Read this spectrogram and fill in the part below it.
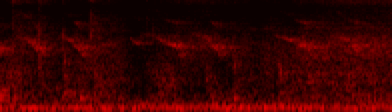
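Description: Hens in a chicken coop cluck and murmur softly in a faint, continuous background, several birds at a distance with no talking.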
